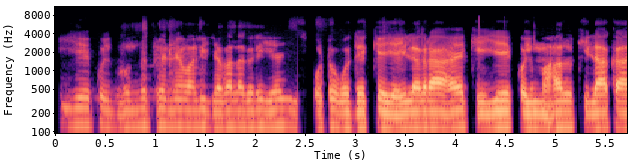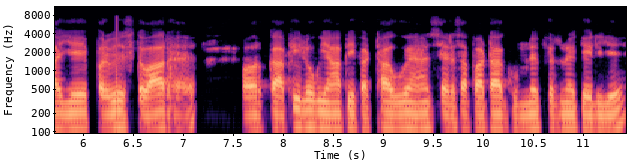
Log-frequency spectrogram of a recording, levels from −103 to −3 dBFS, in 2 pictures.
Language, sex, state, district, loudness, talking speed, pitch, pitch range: Hindi, male, Uttar Pradesh, Gorakhpur, -22 LUFS, 210 wpm, 105 Hz, 100-110 Hz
